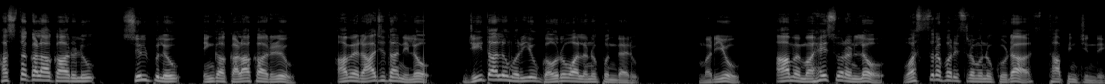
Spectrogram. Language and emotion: Telugu, neutral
